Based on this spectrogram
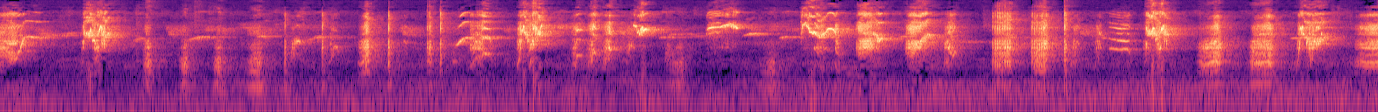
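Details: Javan myna singing as a lure to make other birds sing loudly: a long, dense stream of rasping squawks, clicks and whistled fragments, growing steadier and more rhythmic toward the end.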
